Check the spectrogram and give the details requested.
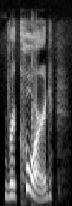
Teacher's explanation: Stress on the second syllable, so that's the verb form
